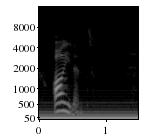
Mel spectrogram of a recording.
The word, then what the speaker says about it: island: علشان حرف الاس زي ما انتوا شايفين جه بعد حرف الاي وجه بعدي حرف الال، فبقى بالنسبة لي silent. island يا مسي ما اقولش ايسلاند؟ لا. طب ولا ايسلاند؟ لا. النطق الصحيح لكلمه جزيره هي island.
